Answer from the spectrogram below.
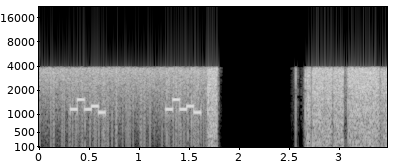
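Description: Five-tone selective call (ZVEI), heard as quick runs of five tones, tones of about 70 ms. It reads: 25231 25231
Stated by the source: ZVEI five-tone selective call received by SDR.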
